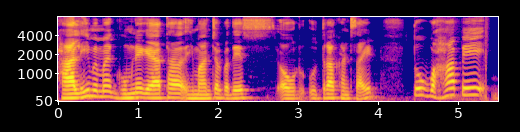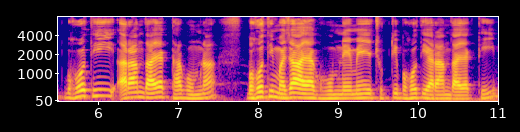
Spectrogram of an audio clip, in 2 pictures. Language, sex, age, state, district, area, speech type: Hindi, male, 18-30, Uttar Pradesh, Prayagraj, urban, spontaneous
